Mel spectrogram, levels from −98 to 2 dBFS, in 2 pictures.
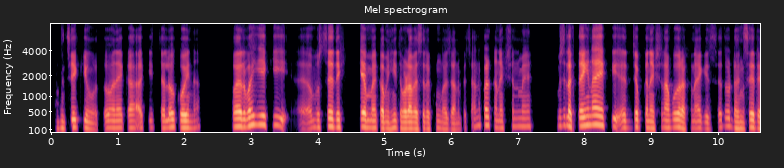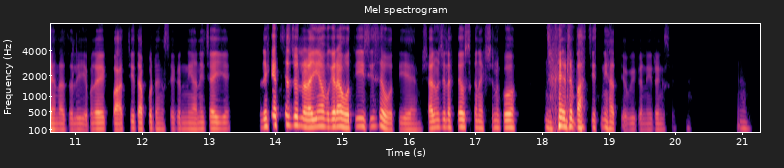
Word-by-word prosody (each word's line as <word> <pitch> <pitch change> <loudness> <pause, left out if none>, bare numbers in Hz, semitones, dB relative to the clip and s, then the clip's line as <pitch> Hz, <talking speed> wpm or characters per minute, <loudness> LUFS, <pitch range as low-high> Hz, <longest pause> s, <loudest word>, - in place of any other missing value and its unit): मुझे 135 +4 0
क्यों? 140 -7 -4
तो 140 +2 -3
मैंने 145 0 -1
कहा 140 +1 -4
कि 145 - -17
चलो 150 +3 +2
कोई 145 -1 +4
ना, 140 +3 -13 0.5
पर 165 -1 +7
वही 200 +4 +3
है 200 - +3
कि 190 -1 -5 0.2
अ, - - -17
अब 140 +4 -9
उससे 165 +3 +2
देखिए 155 +1 +2
मैं 140 -1 -1
कम 130 -1 +3
ही 140 +3 -3
थोड़ा 130 0 +5
वैसे 125 +1 0
रखूँगा 125 0 -7
जान-पहचान 115 +9 -11
पर 190 - +3
कनेक्शन 145 0 -10
में, 170 0 -9 0.5
मुझे 185 +2 -10
लगता 175 +1 +4
है 185 +2 +7
ना 200 -1 +7
कि 165 -5 -4
जब 160 -2 +2
कनेक्शन 140 +1 -3
आपको 155 +2 +2
रखना 135 +1 -2
है 135 - -3
किसी 125 -2 -11
से 150 - -8
तो 170 +1 -6
ढंग 130 -5 -3
से 150 +4 +3
रहना 115 -4 -4
चलिए। 115 0 -12
मतलब 115 +3 -12
एक 120 0 0
बात-चीत 120 +3 -4
आपको 125 +2 -3
ढंग 115 -2 -12
से 120 +2 -18
करनी 120 0 -12
आनी 125 +1 -9
चाहिए, 125 0 -4
तो 145 +3 -23
देखिए 170 +4 +4
अक्सर 205 0 -2
जो - - +4
लड़ाइयाँ 160 0 +5
वगैरह 160 +2 +6
होती 145 +4 -2
है - - 0
इसी 165 +3 -9
से 175 - -2
होती 115 -4 0
है। 110 -1 -9
शायद 135 +5 -1
मुझे 150 +1 -6
लगता 150 +2 -2
है - - +7
उस 150 - -6
कनेक्शन 140 +1 -8
को 150 0 +6 0.5
जाहिर 160 +6 +5
है 170 - +5
बात-चीत 145 0 -4
नहीं 145 -3 -6
आती 115 -2 -9
करनी 110 0 -19
ढंग 110 -1 -13
से। 125 +4 -34 1.0
हुँ। 125 -2 -19
140 Hz, 230 wpm, -23 LUFS, 125-160 Hz, 1.0 s, पर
